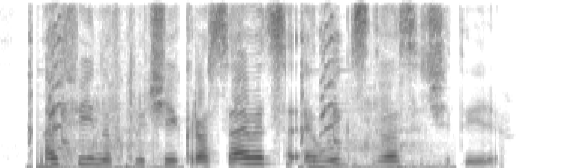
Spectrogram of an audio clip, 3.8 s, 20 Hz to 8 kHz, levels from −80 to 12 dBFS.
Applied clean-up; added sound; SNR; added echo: none; Squeak; 5 dB; none.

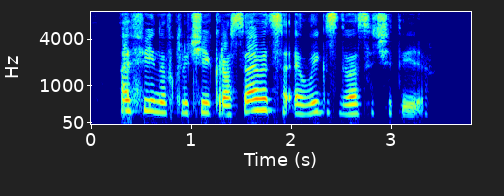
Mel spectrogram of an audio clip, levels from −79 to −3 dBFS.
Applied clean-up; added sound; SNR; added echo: none; none; none; none.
